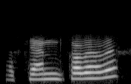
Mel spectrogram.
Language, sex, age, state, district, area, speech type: Bengali, female, 45-60, West Bengal, Darjeeling, urban, conversation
